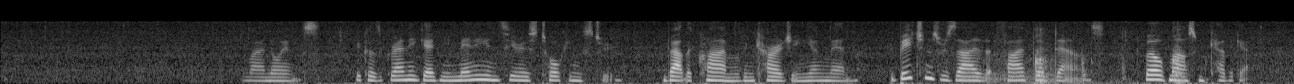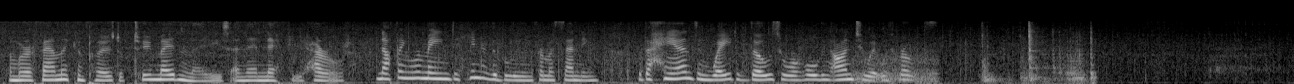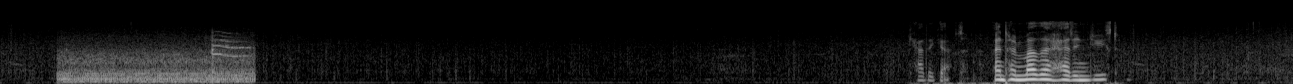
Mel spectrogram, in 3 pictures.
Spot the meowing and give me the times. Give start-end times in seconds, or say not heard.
9.6-10.7, 21.4-22.4, 26.4-28.4.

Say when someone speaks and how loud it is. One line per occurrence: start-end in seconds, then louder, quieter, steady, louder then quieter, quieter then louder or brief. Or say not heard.
2.4-22.1 steady
35.0-37.0 brief.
